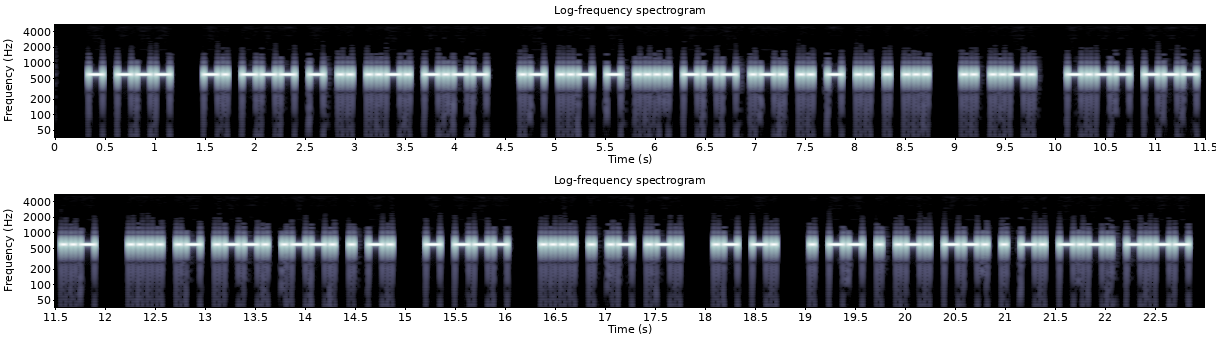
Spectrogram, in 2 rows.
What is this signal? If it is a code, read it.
Morse code, heard as a keyed tone, about 25 wpm, 600 Hz. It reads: TO NOTIFY AUTHORITIES IF YOU HAPPEN TO HEAR AN EMERGENCY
